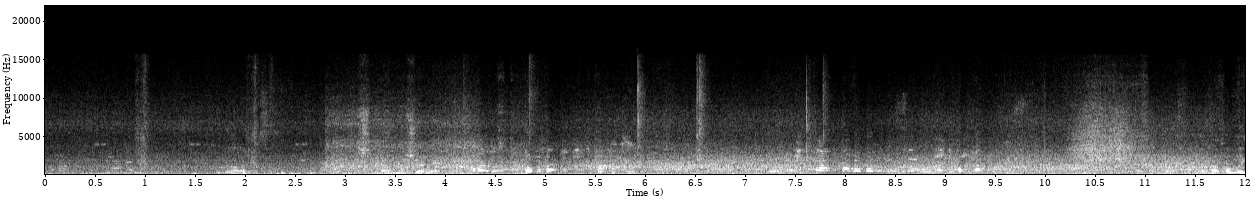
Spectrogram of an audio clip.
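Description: Steady road traffic noise from vehicles, with people talking over it.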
